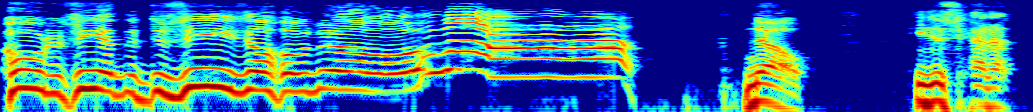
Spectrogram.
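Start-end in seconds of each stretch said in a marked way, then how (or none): 0.0-2.1 mock panicked onlookers. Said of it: "Everybody's looking at us like". 2.1-3.2 mock panicked scream. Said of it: "Everybody's looking at us like".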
